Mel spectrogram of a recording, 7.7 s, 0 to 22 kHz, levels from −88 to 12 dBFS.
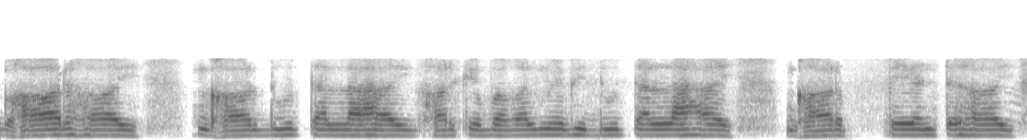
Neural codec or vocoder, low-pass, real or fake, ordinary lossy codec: none; 7.2 kHz; real; AAC, 16 kbps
